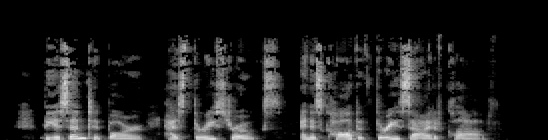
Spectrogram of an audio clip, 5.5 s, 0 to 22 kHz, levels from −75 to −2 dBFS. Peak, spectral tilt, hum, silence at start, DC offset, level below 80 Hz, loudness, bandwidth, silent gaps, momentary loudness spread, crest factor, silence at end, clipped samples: 0 dBFS; -2 dB/octave; none; 0.2 s; under 0.1%; -70 dBFS; -18 LUFS; 17 kHz; none; 10 LU; 18 dB; 0.65 s; under 0.1%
